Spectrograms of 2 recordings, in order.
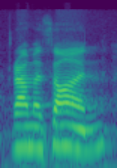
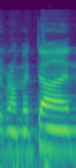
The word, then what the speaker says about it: Ramadan: I mean, some people say Ramazan, and others say Ramadan, and it just kind of depends on where you are even within the Muslim world.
